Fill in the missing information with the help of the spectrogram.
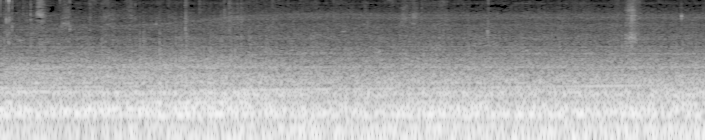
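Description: Steady, loud engine and airflow rumble of an airliner heard from inside the passenger cabin.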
